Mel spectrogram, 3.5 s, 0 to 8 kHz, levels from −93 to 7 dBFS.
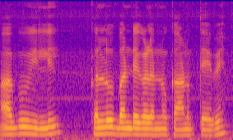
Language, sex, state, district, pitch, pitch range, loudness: Kannada, male, Karnataka, Koppal, 130 Hz, 120-140 Hz, -15 LUFS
